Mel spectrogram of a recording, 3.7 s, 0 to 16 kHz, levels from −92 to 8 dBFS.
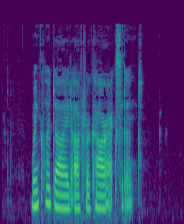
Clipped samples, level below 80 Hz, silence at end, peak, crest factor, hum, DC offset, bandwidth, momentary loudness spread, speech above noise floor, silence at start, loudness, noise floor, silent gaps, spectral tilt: under 0.1%; -62 dBFS; 0.85 s; -4 dBFS; 18 dB; none; under 0.1%; 11.5 kHz; 12 LU; 44 dB; 0.65 s; -20 LUFS; -64 dBFS; none; -5 dB/octave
